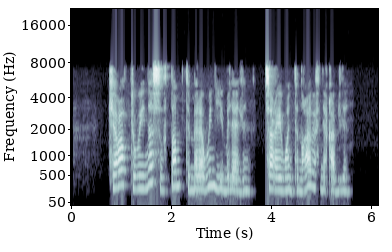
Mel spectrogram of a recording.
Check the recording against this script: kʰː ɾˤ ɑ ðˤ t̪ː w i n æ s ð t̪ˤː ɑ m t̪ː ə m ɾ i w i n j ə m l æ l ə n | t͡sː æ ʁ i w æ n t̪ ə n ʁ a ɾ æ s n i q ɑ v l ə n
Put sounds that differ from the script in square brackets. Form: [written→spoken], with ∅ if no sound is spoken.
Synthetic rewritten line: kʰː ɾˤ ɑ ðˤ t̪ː w i n æ s ð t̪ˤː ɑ m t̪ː ə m ɾ [i→æ] w i n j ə m l æ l ə n | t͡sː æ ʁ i w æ n t̪ ə n ʁ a ɾ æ [s→θ] n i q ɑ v l ə n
